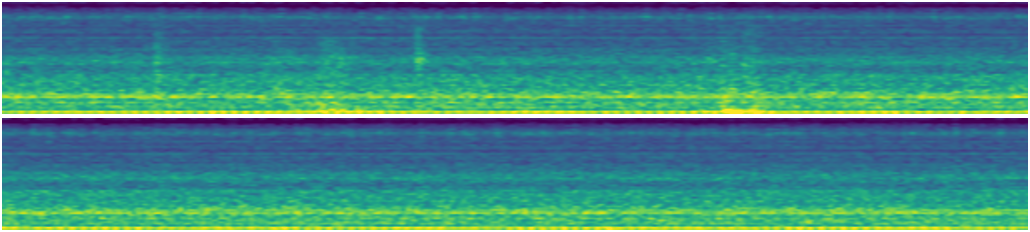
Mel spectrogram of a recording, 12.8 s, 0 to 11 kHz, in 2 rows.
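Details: 1953 Fedders Weather Bureau room air conditioner, serviced, with Tecumseh S-series 1/3 hp R12 compressor running. Steady, even low hum with a smooth constant drone, no knocks or rattles; normal compressor running.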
